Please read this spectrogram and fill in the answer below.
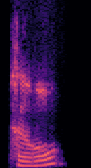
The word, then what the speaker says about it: Perrault: Perrault. Yeah. So yeah, you wouldn't pronounce the consonants at the end.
